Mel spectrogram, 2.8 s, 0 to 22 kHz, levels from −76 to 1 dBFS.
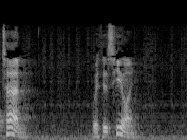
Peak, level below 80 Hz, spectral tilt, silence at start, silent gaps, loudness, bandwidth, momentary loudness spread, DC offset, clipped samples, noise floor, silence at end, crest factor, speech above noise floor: -2 dBFS; -46 dBFS; -3 dB/octave; 0 s; none; -22 LUFS; 11.5 kHz; 25 LU; under 0.1%; under 0.1%; -42 dBFS; 0 s; 22 dB; 20 dB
